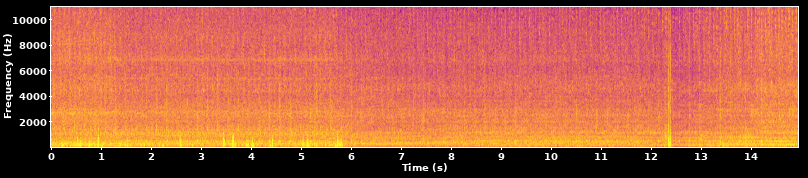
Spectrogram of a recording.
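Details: 2014 Ram 1500 V8 at idle with uneven, sharp knocks over the steady hum, strongest in the first seconds; suspected valve train knock, not confirmed.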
